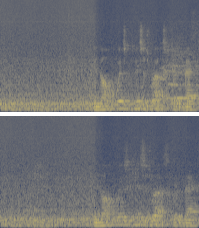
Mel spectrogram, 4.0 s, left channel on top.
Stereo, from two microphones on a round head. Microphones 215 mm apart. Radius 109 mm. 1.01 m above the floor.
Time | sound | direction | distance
1.9 | a man speaking | 70° left (ahead or behind) | 8 m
